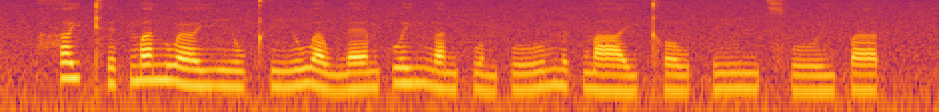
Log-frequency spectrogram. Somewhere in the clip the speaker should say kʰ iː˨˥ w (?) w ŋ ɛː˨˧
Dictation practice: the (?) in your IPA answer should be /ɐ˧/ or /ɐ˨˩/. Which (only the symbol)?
ɐ˨˩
